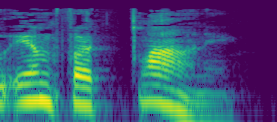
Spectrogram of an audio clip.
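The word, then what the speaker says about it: Mfecane: Actually, if I were to pronounce that correctly, it would be something close. I'm only going to try this once. To Imfokane. There would be a clicking sound there,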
